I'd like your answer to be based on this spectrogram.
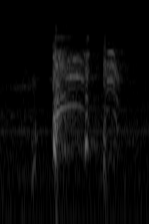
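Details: Adult man, the Solo mayor, gives one sharp cough then a smaller cough or throat clear while reading a budget explanatory note aloud at a city council plenary session.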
